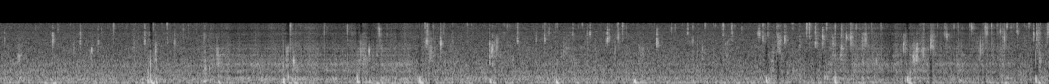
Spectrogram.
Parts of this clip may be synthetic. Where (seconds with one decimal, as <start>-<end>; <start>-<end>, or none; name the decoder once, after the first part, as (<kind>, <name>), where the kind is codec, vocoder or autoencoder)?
2.1-4.1 (codec, HILCodec); 8.3-10.1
